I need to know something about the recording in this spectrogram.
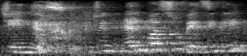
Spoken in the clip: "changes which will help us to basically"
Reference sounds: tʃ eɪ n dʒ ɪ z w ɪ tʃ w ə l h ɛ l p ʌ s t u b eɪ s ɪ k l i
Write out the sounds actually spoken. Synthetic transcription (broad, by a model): tʃ eɪ n dʒ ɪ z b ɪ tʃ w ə n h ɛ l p ʌ s t u b eɪ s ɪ k l i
